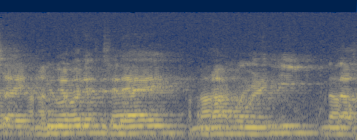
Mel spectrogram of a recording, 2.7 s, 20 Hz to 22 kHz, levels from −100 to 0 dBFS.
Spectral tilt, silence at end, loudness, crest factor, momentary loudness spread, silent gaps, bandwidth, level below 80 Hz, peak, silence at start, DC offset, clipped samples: -6 dB/octave; 0 s; -23 LUFS; 16 dB; 7 LU; none; 16 kHz; -56 dBFS; -8 dBFS; 0 s; under 0.1%; under 0.1%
